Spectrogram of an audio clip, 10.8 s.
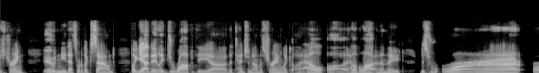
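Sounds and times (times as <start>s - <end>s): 
speech: 0.0s - 10.7s
creature roar sound effect: 9.0s - 10.7s.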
